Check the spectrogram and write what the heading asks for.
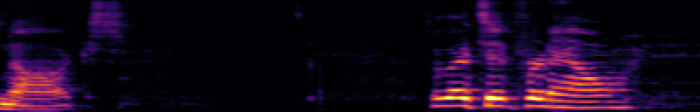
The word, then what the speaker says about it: HOKC: It's spelled H O K S C, but pronounced NOKS.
